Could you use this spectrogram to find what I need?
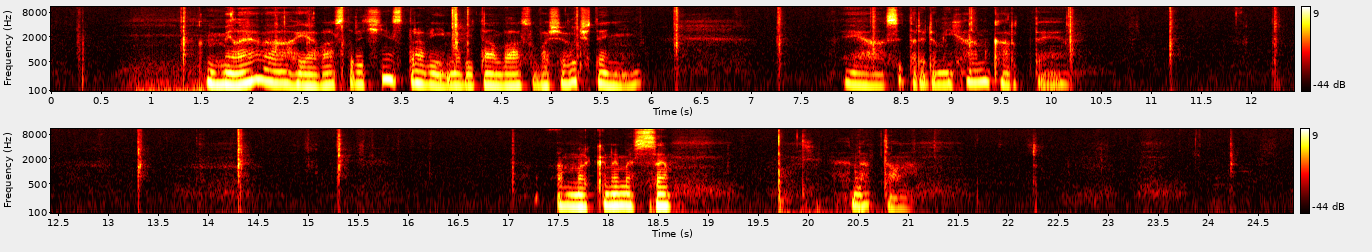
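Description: Playing cards riffle and tap as they are shuffled.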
